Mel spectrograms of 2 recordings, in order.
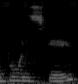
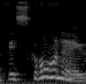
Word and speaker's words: biscornu: be great for doing a Boris SKU yeah um great idea or sorry I pronounced that wrong a biscornu b um like a biscotti um Nikki says good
